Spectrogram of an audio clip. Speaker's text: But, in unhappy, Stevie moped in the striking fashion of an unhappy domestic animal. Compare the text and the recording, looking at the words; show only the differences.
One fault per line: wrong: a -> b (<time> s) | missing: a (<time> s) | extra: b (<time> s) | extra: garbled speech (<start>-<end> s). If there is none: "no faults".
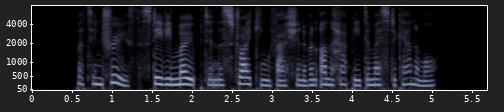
wrong: unhappy -> truth (0.9 s)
